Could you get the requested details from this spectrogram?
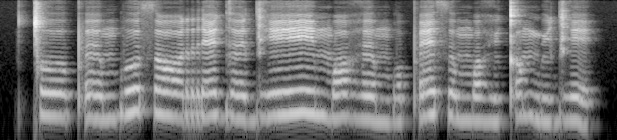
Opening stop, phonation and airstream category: click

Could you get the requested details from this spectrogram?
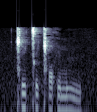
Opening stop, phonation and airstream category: click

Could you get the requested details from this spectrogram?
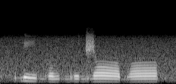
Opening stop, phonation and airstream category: implosive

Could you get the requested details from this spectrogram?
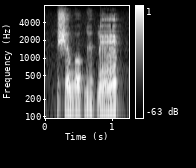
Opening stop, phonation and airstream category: implosive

